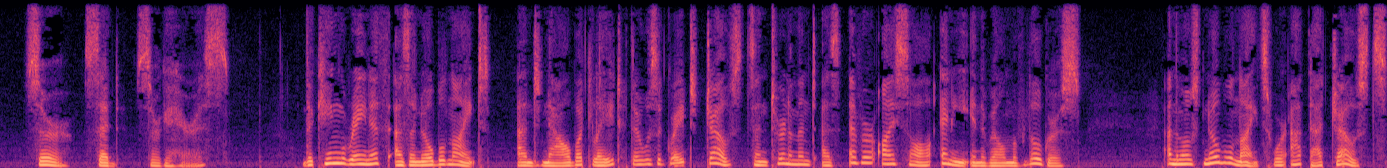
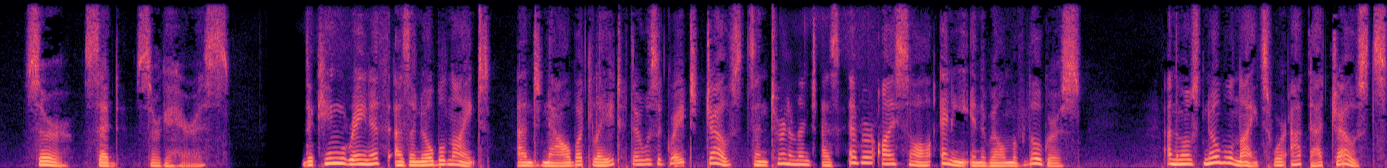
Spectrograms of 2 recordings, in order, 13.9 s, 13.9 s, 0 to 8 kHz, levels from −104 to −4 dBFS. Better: first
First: none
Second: noise reduction (neural mask model Resemble Enhance denoiser)

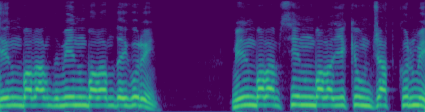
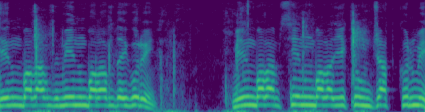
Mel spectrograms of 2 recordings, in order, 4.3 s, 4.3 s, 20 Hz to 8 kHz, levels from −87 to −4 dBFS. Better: first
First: none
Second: background sound (Walk, footsteps); 14 dB below the speech

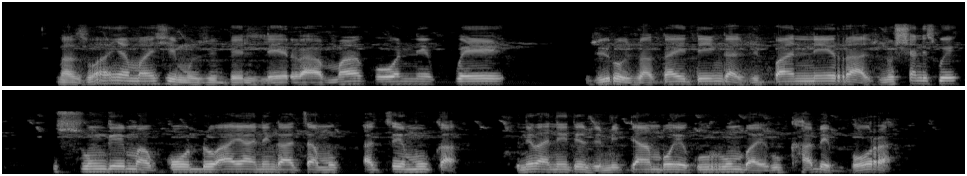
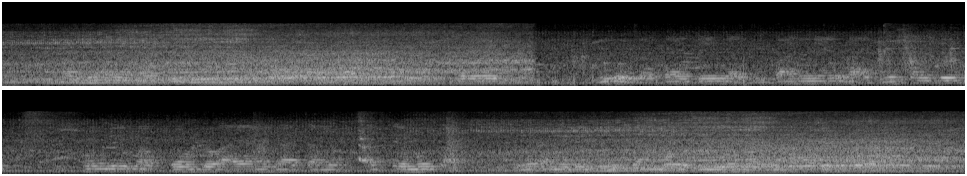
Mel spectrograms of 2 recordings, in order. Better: first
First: none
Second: background sound (Motor vehicle (road)); 2 dB above the speech // room echo; dies away in 1.9 s

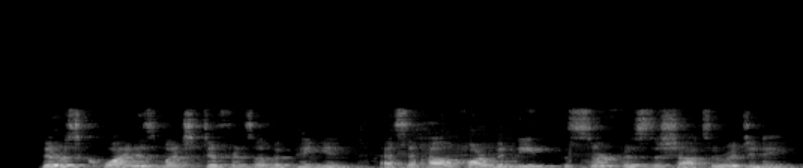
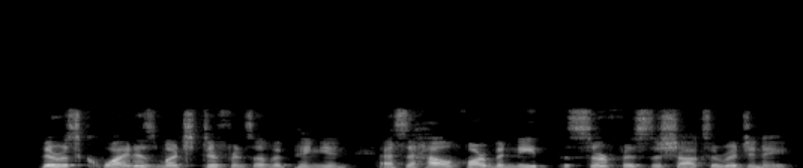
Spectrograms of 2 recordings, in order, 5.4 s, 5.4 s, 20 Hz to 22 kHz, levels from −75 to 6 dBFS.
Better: second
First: noise reduction (neural separator model SepFormer DNS4)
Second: none

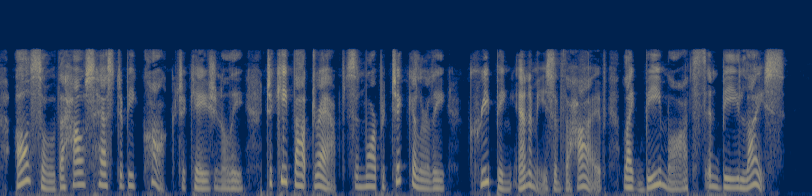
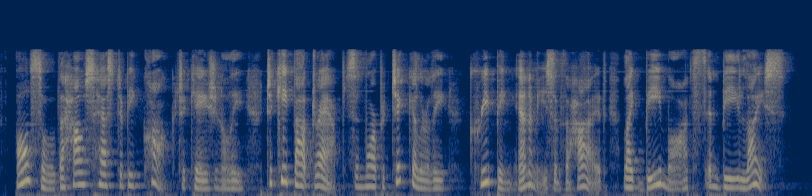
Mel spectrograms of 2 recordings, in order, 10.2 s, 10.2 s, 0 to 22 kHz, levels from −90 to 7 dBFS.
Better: first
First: none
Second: noise reduction (neural mask model DeepFilterNet 3)

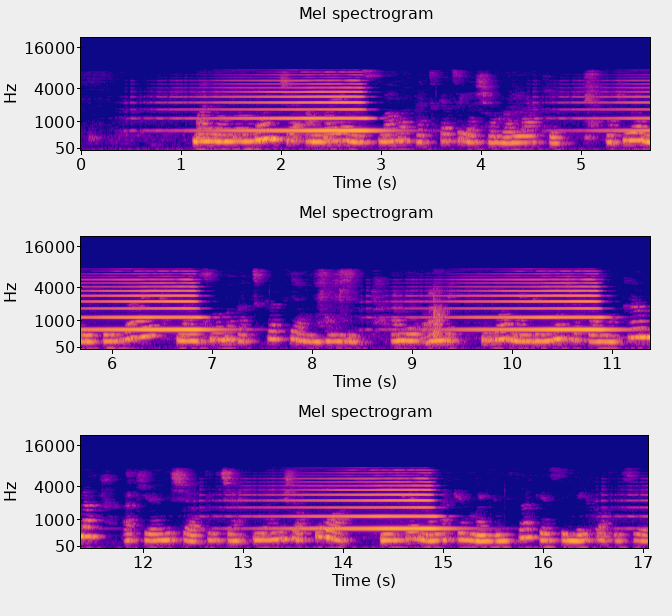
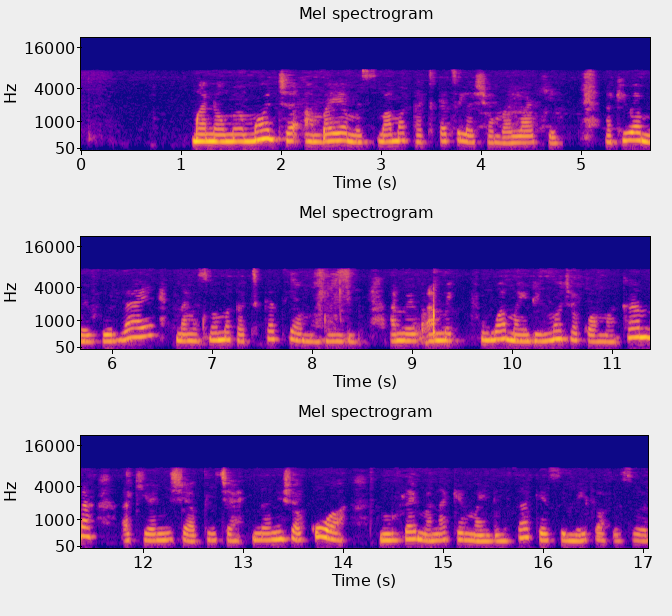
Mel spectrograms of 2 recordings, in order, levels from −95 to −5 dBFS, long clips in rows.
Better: second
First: background sound (Bowed string instrument); 3 dB above the speech // room echo; dies away in 0.2 s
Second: none

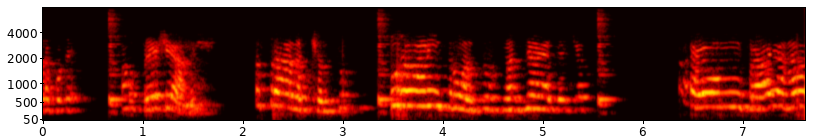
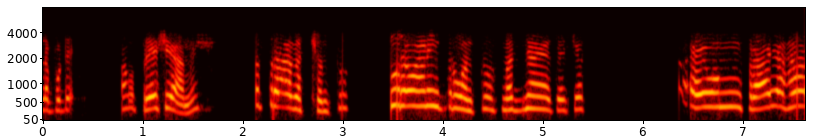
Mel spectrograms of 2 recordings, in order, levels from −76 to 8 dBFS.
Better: second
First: noise reduction (classical method WPE with log-MMSE)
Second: none

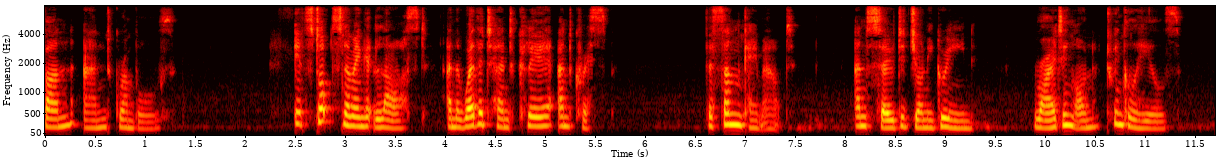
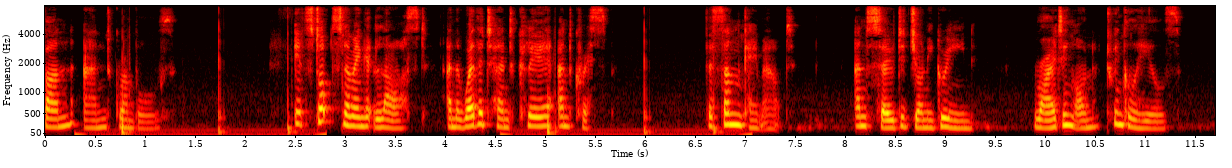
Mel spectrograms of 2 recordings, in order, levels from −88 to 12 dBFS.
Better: first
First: none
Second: background sound (Raindrop / Drip); 14 dB below the speech

